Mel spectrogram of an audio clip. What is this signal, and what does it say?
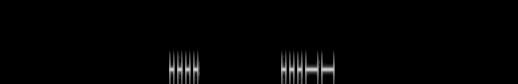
Morse code, heard as a keyed tone, about 30 wpm, 700 Hz. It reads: H 3
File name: Lesson 20d - Number 3 - Two Characters 30wpm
